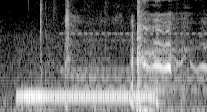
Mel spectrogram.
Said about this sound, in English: Hey, that's weird. Oh, let's mute that. I could have sworn I heard a phone. That's weird.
